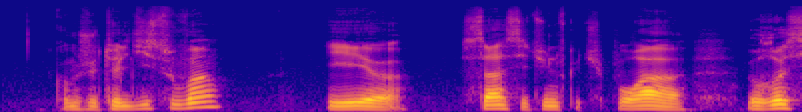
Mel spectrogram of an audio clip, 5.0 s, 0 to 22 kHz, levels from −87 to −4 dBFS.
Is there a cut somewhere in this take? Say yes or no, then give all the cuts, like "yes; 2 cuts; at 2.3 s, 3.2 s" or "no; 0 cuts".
yes; 2 cuts; at 2.6 s, 3.5 s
